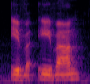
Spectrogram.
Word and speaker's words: Ivan: By the way, it's pronounced Ivan.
